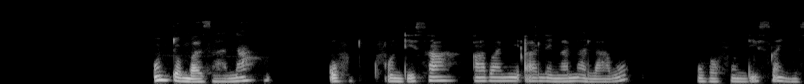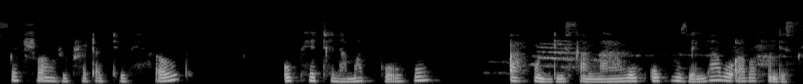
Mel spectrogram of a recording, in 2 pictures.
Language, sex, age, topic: North Ndebele, female, 36-49, health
